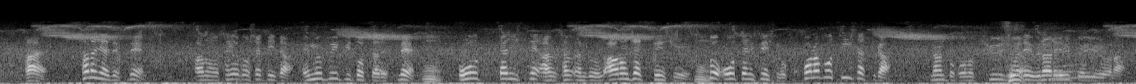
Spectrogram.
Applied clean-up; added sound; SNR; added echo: none; Bird; 4 dB; none.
